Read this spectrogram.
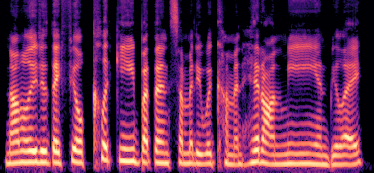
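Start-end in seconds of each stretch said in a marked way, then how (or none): none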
